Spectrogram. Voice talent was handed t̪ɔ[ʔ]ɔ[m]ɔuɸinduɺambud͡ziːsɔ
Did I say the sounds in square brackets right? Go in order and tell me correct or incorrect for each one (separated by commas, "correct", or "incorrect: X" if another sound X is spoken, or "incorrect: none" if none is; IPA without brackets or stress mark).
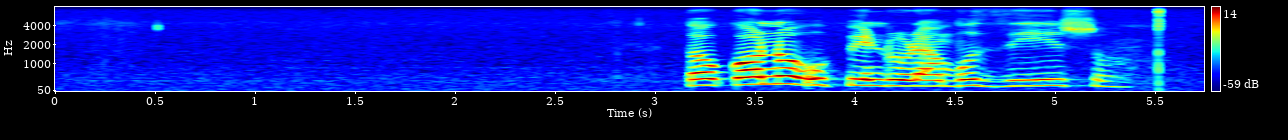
incorrect: k, incorrect: n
